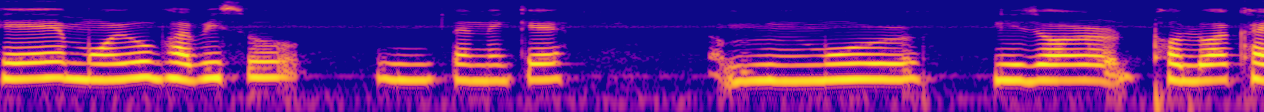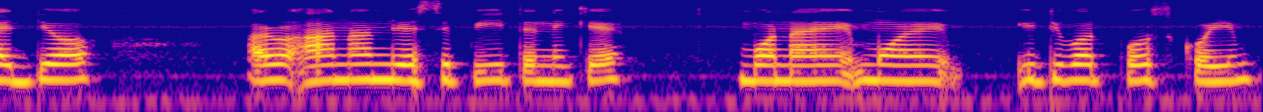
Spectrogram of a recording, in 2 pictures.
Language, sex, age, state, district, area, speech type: Assamese, female, 18-30, Assam, Sivasagar, urban, spontaneous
